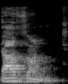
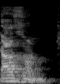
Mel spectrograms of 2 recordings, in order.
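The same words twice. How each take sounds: No difference in how they are said.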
